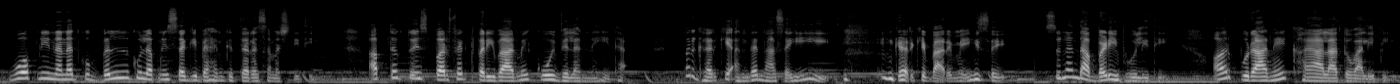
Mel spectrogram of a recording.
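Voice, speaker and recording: A woman's voice: fairly low pitch, expressive, a little slow, a little mellow, faint music behind. A woman narrator delivering scripted storytelling for a family moral tale.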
